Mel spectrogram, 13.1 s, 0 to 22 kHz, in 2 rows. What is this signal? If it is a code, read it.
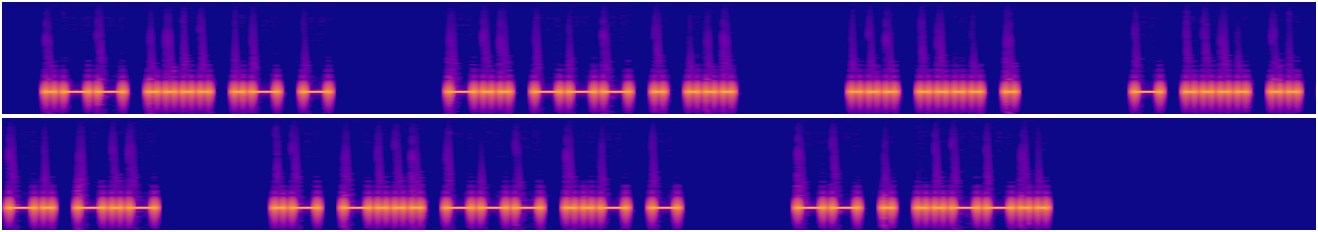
Morse code, heard as a keyed tone, about 28 wpm, 700 Hz. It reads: WHAT DOES SHE THINK ABOUT ME?
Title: 2x Word-Spacing - Sentences from Top 200 Words - 28wpm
